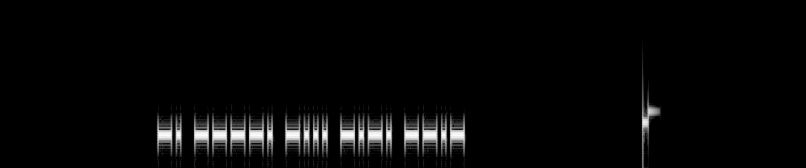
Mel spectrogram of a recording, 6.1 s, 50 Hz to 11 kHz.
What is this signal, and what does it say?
Morse code, heard as a keyed tone, about 36 wpm, 700 Hz. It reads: N9BCQ
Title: USA Call Signs - 5 Characters - 3x Character Spacing - 35wpm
